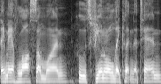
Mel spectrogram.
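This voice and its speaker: A man with an American accent talks at a moderate pace in a fairly low pitch. His is an unremarkable speaking voice. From Washington, D.C. area and Prince George's County, Maryland. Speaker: cannabis dispensary manager. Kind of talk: documentary interview. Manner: casual with frequent fillers.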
